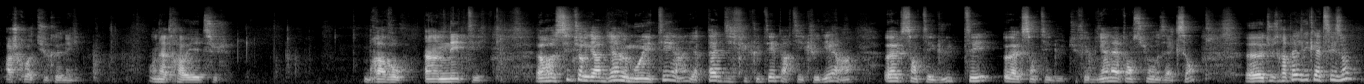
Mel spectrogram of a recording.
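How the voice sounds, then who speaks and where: A man's voice: mid-range voice, animated, brisk, a bit bright, a little hiss or hum. Patient man teaching spelling, roomy sound. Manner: patient and encouraging, spells out letters. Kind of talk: spelling lesson for a young pupil. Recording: roomy echo.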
